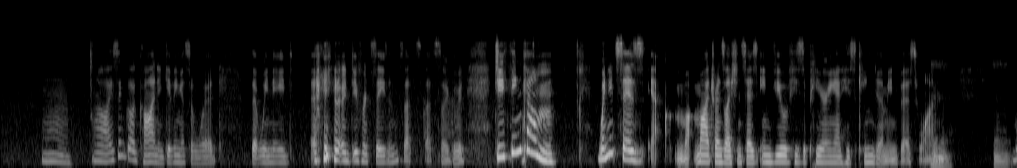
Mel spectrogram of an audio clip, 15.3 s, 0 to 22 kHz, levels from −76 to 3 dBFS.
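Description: From 7.31 to 7.66 s, after "that's so good", and again from 10.19 to 13.37 s, after "um when it says", automatic gain falling lowers the level by about 5 dB. Speech and room noise sink together, so the waveform envelope and the spectrogram's background darken as one.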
